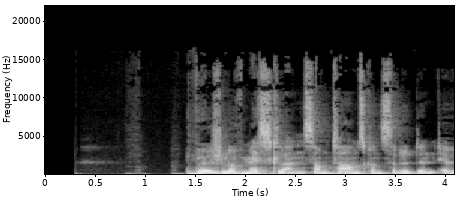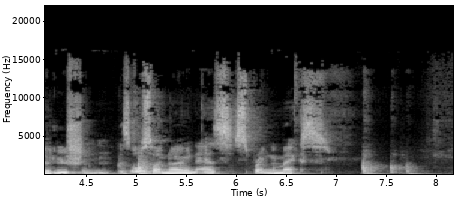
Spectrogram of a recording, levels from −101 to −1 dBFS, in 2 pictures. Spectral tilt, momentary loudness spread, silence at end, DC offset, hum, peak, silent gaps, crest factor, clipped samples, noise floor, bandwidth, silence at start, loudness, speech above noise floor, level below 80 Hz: -5.5 dB/octave; 20 LU; 0.35 s; under 0.1%; none; -2 dBFS; none; 14 dB; under 0.1%; -49 dBFS; 15 kHz; 1.25 s; -15 LUFS; 35 dB; -40 dBFS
